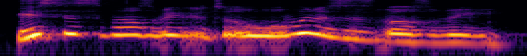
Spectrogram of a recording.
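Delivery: fast, disbelieving question; confused reaction to the card; puzzled. Real, not acted. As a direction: squint at the card, baffled. Puzzled at odd card art.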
